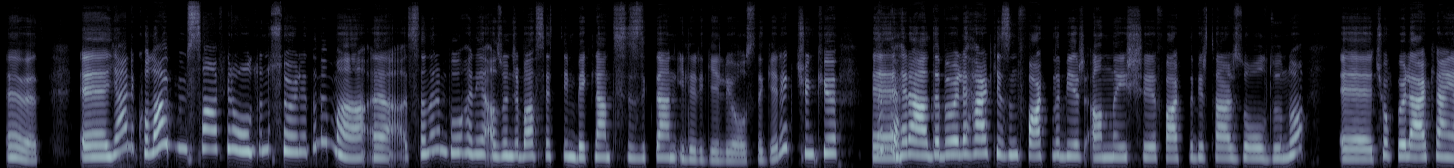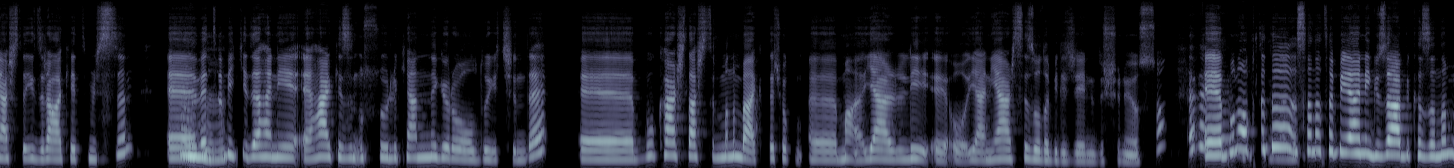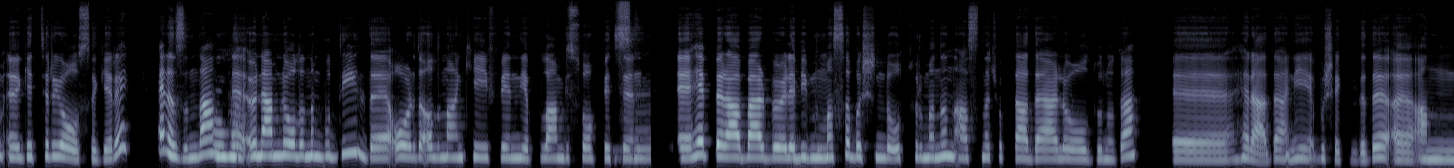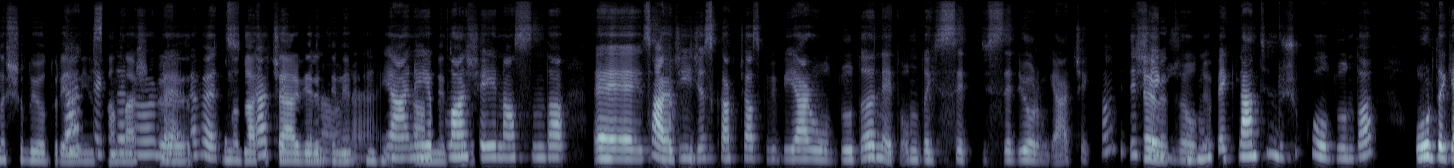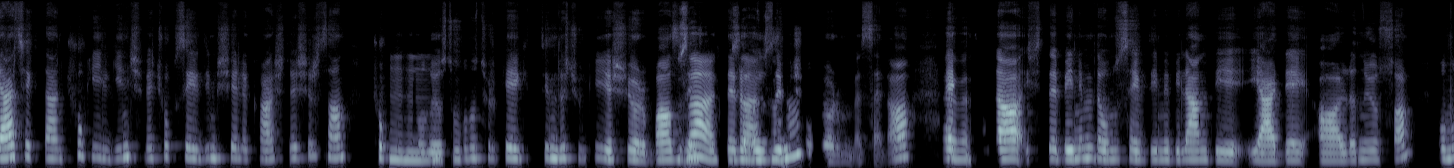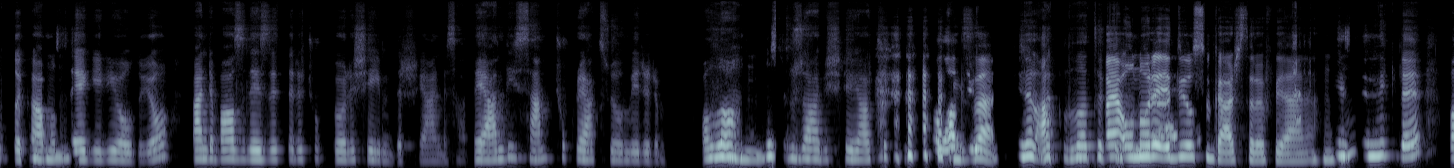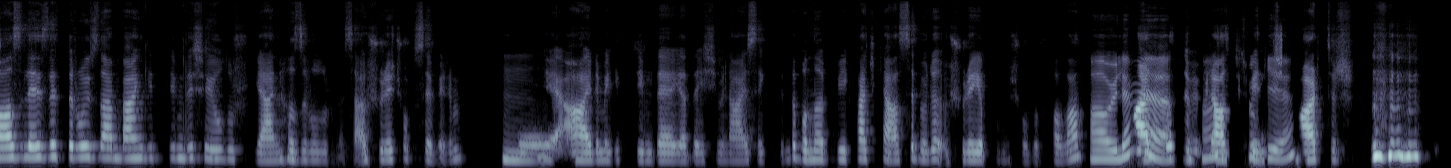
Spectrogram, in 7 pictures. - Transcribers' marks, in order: other background noise; unintelligible speech; chuckle; unintelligible speech; in French: "honorer"; chuckle
- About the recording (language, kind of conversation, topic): Turkish, podcast, Misafir ağırlarken nelere dikkat edersin, örnek verebilir misin?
